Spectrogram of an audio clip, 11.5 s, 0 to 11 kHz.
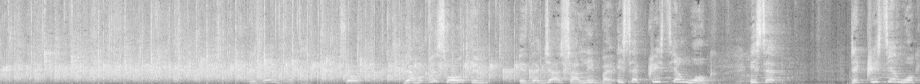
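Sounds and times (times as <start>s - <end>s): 
church audience clapping during a sermon: 0.0s - 7.4s
speech: 3.1s - 9.9s, 10.6s - 11.5s.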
